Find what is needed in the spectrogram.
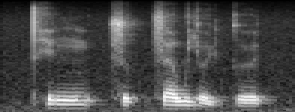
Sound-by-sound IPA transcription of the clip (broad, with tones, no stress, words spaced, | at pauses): t̪ʰɪ˧ŋmʊ˧k̚sʊ˨k̚sɐ˧w jɵ˨˩ɥkɵ˨t̚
